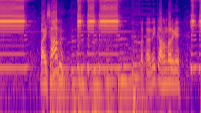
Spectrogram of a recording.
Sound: horn; horn

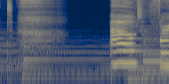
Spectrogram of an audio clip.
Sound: inhaling

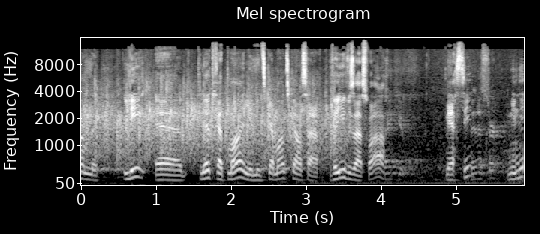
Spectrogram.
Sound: applause

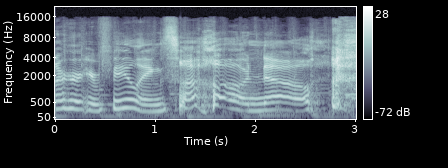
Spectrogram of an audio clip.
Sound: laughing; both laugh

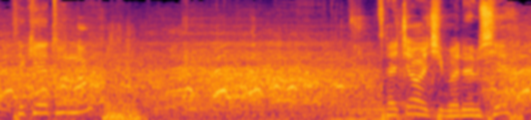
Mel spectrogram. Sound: laughter

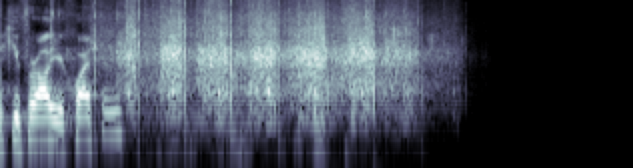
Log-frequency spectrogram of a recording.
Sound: applause

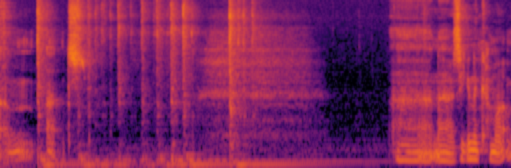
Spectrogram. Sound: typing on keyboard

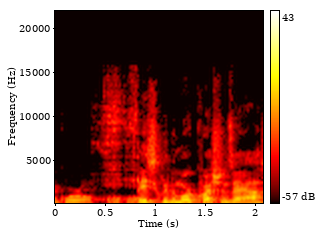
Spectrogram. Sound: Teddy slurping

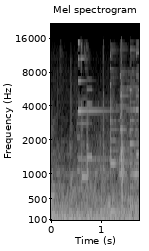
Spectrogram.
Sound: bell rings

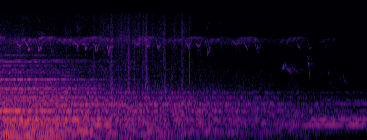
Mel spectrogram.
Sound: wings flapping; gentle music

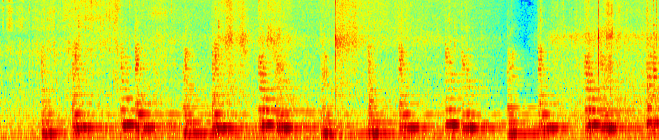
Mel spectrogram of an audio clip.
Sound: classical music; fabric rustling

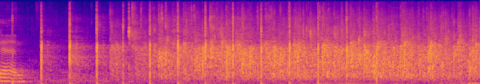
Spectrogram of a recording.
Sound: all applauding

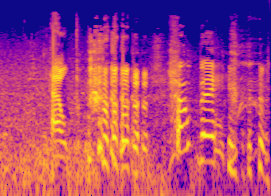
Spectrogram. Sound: laughter

